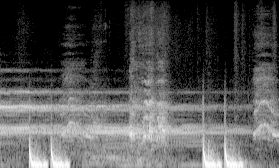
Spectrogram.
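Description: Dark film score: a sustained droning chord with a heartbeat-like double low thump, heard twice, about two and a half seconds apart.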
